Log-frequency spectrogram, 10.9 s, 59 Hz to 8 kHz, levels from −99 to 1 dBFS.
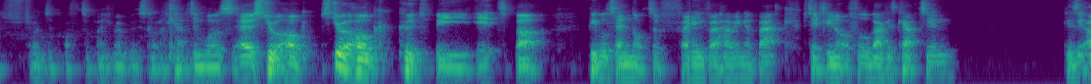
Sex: male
